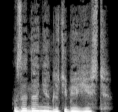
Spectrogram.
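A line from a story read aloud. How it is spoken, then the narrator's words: Sighing. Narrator (Russian): вздохнула Амайи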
